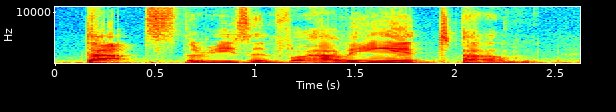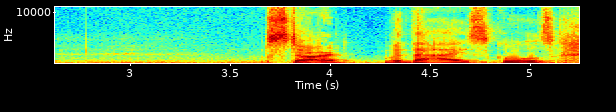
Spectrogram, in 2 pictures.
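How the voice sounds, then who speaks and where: Light background noise sits under a very slow voice with fairly even intonation. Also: man, fairly low pitch for a man. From Bahamas, Grand Bahama; Bahamas. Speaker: pageant coach and organizer; pageant coach. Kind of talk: casual interview. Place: studio. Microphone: studio mic.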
